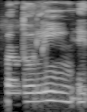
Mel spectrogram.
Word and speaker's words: Bandolim: concerts is Jacó do Bandolim. Like bandolim, even though it ends in M, we pronounce it as an N, so it's Jacó do Bandolim.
